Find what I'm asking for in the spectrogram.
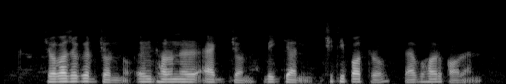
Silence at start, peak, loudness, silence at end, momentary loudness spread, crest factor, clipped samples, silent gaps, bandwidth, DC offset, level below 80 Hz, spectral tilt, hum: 0.45 s; -6 dBFS; -26 LUFS; 0.25 s; 12 LU; 20 dB; under 0.1%; none; 5.6 kHz; under 0.1%; -58 dBFS; -10 dB/octave; none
